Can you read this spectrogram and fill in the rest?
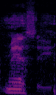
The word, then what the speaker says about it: Massey: It's like M-A-S-S and a dash with a straight E there, Massey. – Yeah. Exactly. Put the line over the E. All right, so Massey's going to be pitching to Yon.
